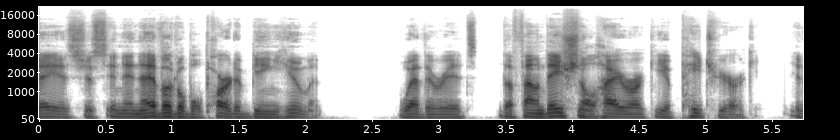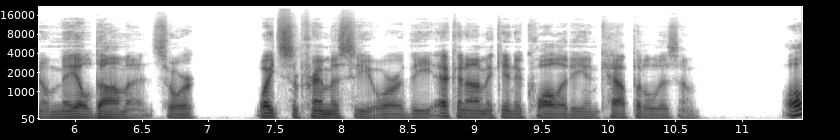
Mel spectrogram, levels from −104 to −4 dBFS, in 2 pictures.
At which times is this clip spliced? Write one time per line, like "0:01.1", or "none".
0:03.4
